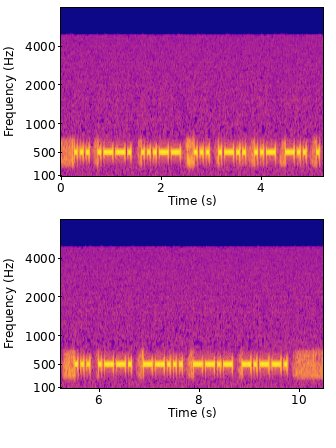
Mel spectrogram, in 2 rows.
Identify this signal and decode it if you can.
Morse code, heard as a keyed tone, about 20 wpm, 500 Hz, with radio noise. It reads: SP3SLU DE SP7Q <KN>
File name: dlazaawansowanych / nagraniazpasma / titawaNETcontrol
